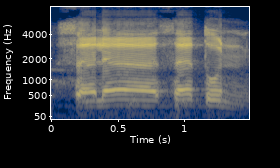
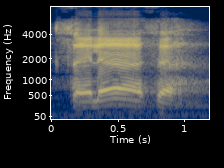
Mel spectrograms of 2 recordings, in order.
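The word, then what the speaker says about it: ثلاثة: Dito, thalathatun. Kung hindi natin bibigkasin, thalatha. Kung hindi natin bibigkasin ang patinig sa dulo, thalatha.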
